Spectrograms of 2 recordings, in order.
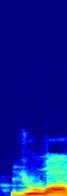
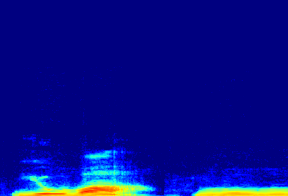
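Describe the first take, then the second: First: The words are said quickly and run together. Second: The words are said slowly and clearly apart. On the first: "when I'm speaking fast, you can't tell" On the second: "if I speak slowly"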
